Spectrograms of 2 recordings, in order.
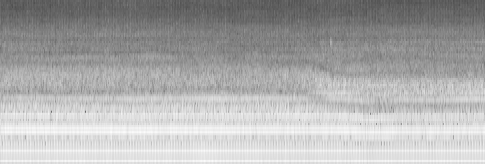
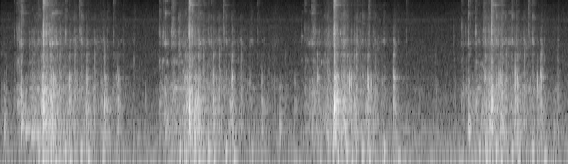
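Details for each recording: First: Toro self-propelled mower with Kohler engine, after cleaning spark plug with carb cleaner restored spark: even, steady drone with clean hum; speed dips briefly, then holds; runs smoothly, no misses. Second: Toro self-propelled mower with Kohler engine, choke on: four pull-start attempts give brief chuffs, never catch; owner thinks old gas on spark plug, later cleaned with carb cleaner to restore spark; no-start, fouled plug.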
